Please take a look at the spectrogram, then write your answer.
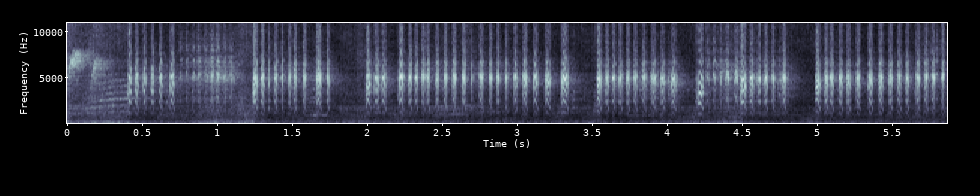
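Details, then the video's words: Sparrow-fight-like chatter from a young songbird: long, tight rolls of fast, high, buzzy rattling, interrupted by a few short breaks, over low noise. "suara burung ini mirip gereja tarung full ngeroll panjang rapet"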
